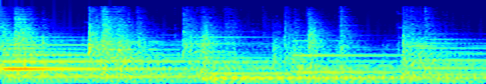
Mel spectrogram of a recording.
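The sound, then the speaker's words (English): Church bells ring out in overlapping peals, each strike a bright metallic clang followed by long, humming overtones that blend into a continuous resonant wash, with new strikes about every three-quarters of a second. “Obviously, I think bells are important.”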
